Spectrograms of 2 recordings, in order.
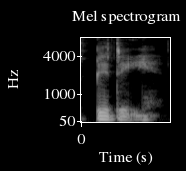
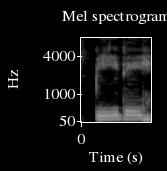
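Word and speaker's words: Bidi: to apologize to BD who I said her name was biddy and it's spelled b-i-d-i but it's German and it's Beady Beauty okay yes I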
